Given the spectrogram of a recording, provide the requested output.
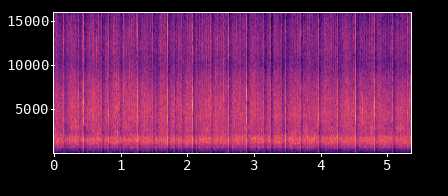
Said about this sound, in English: a round of applause for that.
